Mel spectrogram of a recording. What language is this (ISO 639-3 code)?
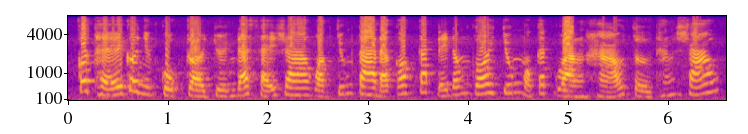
vie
